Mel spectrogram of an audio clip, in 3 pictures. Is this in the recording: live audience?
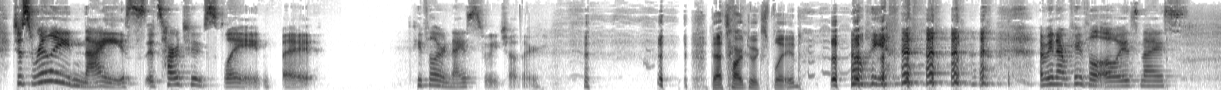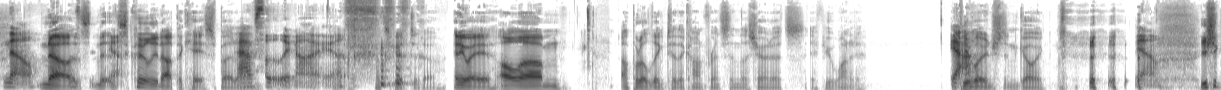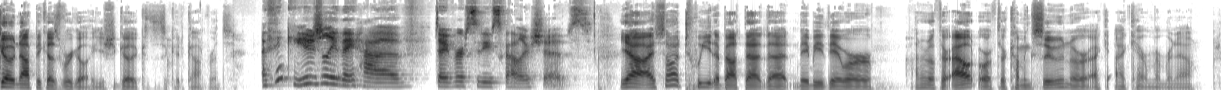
no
